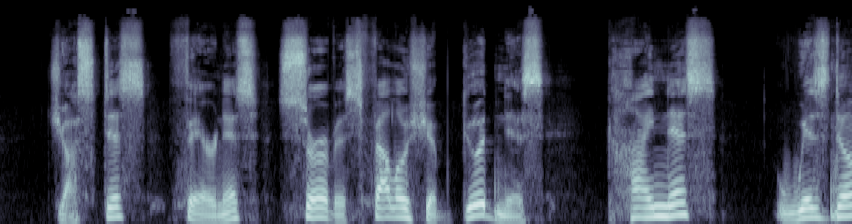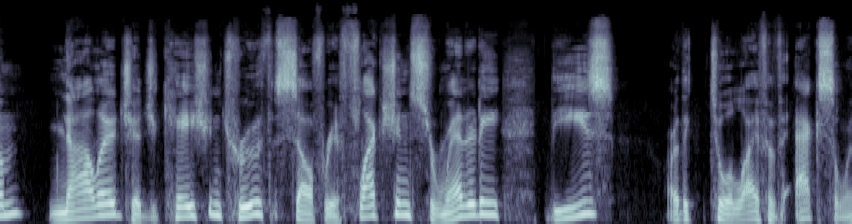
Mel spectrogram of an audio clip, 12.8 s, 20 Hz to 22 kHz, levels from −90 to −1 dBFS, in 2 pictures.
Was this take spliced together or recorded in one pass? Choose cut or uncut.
cut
